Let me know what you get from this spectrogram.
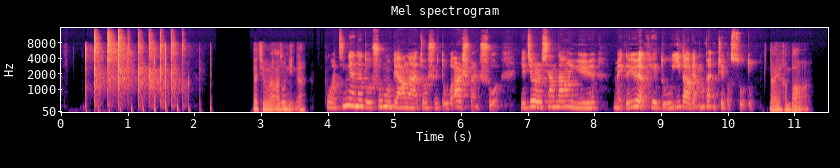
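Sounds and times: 
hand clapping: 0.0 - 2.4
speech: 2.9 - 11.3.

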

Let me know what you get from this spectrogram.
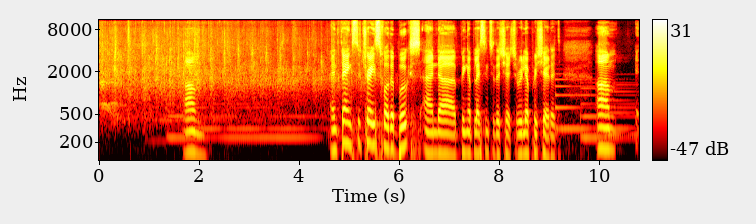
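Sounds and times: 
audience applause for panelists: 0.0 - 6.3
speech: 1.7 - 2.2, 4.6 - 10.8.

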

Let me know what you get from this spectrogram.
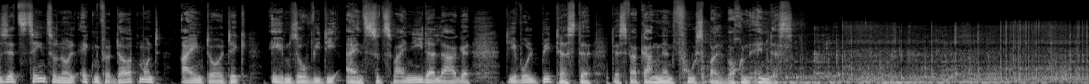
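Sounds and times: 
speech: 0.0 - 8.6
large fireworks display booming over a river: 6.5 - 10.8.

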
